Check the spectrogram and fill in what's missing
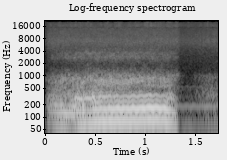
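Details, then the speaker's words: Single loud, low, rattling snore on inspiration, presented in a news report on obstructive sleep apnea and CPAP treatment as the kind of snoring that can signal obstructive sleep apnea. "Researchers are hoping as studies continue to link obstructive sleep apnea to illness and mortality, more people will realize that when someone sounds like this,"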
